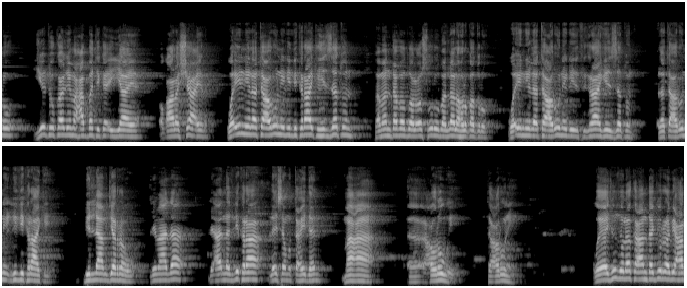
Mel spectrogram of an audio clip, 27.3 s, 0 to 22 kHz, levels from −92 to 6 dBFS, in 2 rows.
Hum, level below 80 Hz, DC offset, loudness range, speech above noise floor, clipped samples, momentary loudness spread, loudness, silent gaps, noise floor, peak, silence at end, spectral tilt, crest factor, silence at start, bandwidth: none; -76 dBFS; under 0.1%; 4 LU; 39 dB; under 0.1%; 15 LU; -24 LUFS; 25.17-25.47 s; -63 dBFS; -6 dBFS; 0 s; -4 dB/octave; 20 dB; 0 s; 12 kHz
